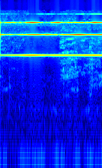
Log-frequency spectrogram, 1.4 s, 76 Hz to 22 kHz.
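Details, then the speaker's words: Daewoo Nexia N150, 2012, 219,000 km, at idle: thin steady high whistle, changes with revs, fades under throttle and returns off throttle, stops with engine off, heater fan off; owner suspects coolant flowing through heater core, replaced two months earlier. "свист Кто знает что это за свист обороты держит нормально то есть смотрите газуем он меняется"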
